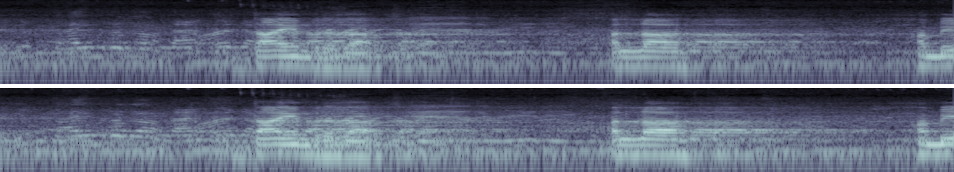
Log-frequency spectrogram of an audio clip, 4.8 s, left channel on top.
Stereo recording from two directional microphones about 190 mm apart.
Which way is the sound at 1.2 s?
25° left (ahead or behind).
